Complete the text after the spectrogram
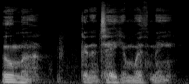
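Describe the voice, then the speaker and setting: An actor playing a terse, grim monster hunter who speaks in curt, flat threats. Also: male voice, extremely low pitch, fairly quick, breathy edge, exaggerated voice. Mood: menacing.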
